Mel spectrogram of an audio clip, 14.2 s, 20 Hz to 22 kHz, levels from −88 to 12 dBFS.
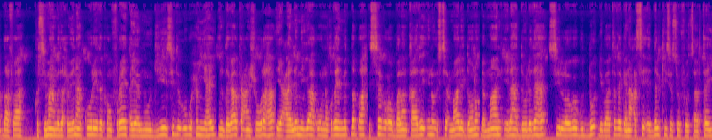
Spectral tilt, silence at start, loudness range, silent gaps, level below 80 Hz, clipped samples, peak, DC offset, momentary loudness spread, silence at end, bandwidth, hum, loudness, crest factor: -7 dB/octave; 0 s; 1 LU; none; -34 dBFS; under 0.1%; 0 dBFS; under 0.1%; 6 LU; 0 s; over 20 kHz; none; -13 LUFS; 12 dB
